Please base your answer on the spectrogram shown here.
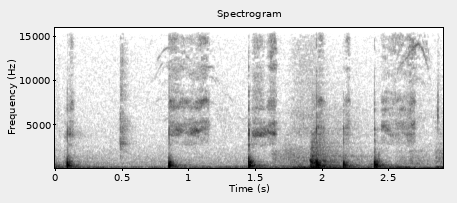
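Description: Chalk or pen taps and strokes on a board as an equation is written during a math lesson, a few short sharp marks in quick succession, with no talking.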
